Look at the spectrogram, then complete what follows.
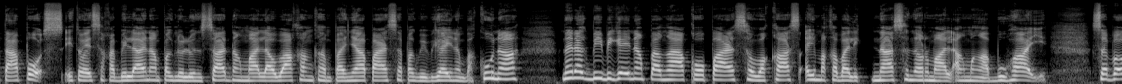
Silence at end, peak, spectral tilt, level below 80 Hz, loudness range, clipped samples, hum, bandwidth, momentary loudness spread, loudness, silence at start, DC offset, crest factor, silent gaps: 0 s; -2 dBFS; -4.5 dB/octave; -54 dBFS; 1 LU; under 0.1%; none; 19 kHz; 4 LU; -15 LUFS; 0.05 s; under 0.1%; 14 dB; none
